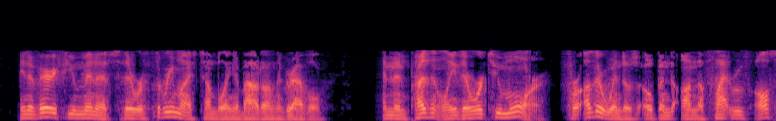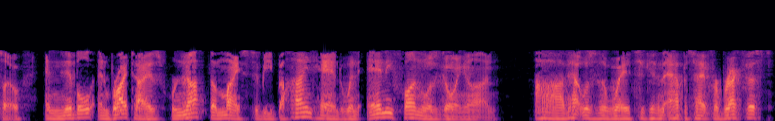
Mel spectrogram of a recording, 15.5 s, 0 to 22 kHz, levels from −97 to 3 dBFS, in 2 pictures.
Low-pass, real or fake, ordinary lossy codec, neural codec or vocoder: 7.2 kHz; real; AAC, 16 kbps; none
